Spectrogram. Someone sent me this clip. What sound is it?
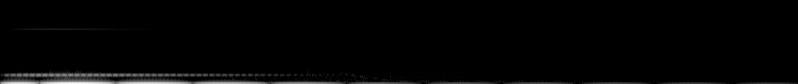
Not that is was that important after all considering the fact that the patch itself has a grainy character in the higher frequencies... No compressing, equalizing whatsoever involved, the panning is pretty wide tho, with left and right sounding rather different, but in stereo it still feels pretty balanced i think.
